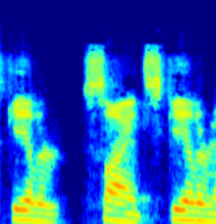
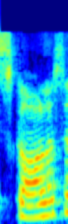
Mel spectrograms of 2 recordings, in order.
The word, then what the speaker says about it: scalar: scalar energy. – Wow. So I've been saying it scholars, I've been saying it wrong, it's scalar energy.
